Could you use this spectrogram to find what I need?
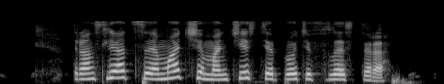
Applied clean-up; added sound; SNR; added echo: none; none; none; none.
